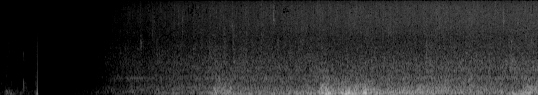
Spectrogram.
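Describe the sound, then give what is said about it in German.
A thunderstorm with heavy rain: a dense, steady downpour swells in after a brief silence and stays loud throughout, with deep thunder rumbling about midway. “Eilig, aber mit der nötigen Vor- und Rücksicht buxierte Anker ihre älteste Milchkuh Martha durch den mittlerweile vom Regen aufgeweichten, schlammigen Boden in den Stall.”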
